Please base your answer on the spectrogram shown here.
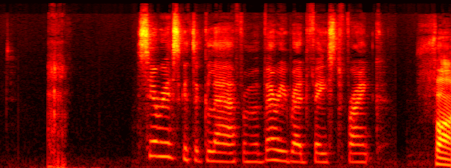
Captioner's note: Sirius snorts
